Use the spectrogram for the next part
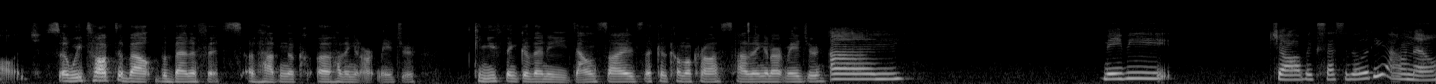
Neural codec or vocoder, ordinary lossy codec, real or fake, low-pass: none; Opus, 16 kbps; real; 7.2 kHz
